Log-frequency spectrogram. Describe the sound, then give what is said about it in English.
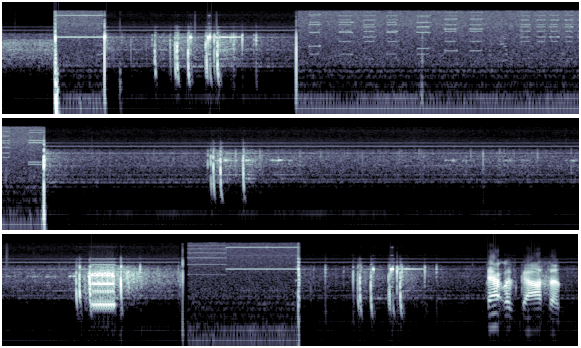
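A telephone ring comes through a whooshy, hissy phone connection. Short electronic tone bursts and one long ringing tone of about three seconds are heard, with scattered breathy noise bursts between them. “It's too bad I disconnected, because the ring sounds so cool through this whooshy connection. In any event, enjoy the one ring that I let go through.”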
